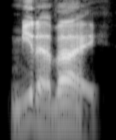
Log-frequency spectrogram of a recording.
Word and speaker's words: Mirabai: Oh, how do you pronounce this? Hold on, is it Mirabai? Hold on, let me look into this. Say it again. – Mirabai. – All right, so it is.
